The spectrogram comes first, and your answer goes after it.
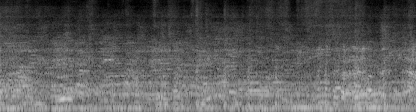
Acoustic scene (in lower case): crowded indoor space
